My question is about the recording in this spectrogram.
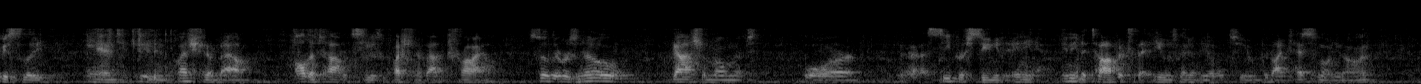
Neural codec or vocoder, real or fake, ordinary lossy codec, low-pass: codec, 24 kHz, 3 kbps, HILCodec; fake; AAC, 32 kbps; 5.4 kHz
